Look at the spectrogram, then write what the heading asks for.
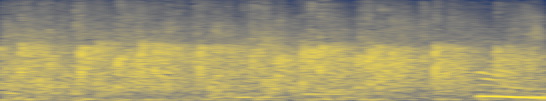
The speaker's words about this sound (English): Yeah, that's right. He deserves an applause.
